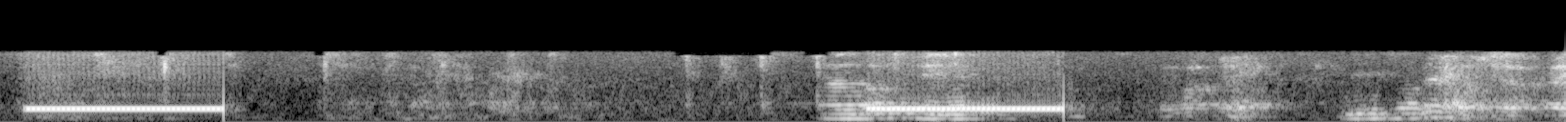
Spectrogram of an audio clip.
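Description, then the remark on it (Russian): A telephone ringback tone while on hold on a call to Medliga, a supplier of professional medical equipment: two loud, steady one-second beeps at a single mid pitch, about four seconds apart, with muffled phone-line voices murmuring in between and afterward. “Если вы знаете внутренний номер сотрудника, наберите его в тоновом режиме или дождитесь ответа администратора.”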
